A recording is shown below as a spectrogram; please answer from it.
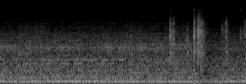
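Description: A steady low hum runs under faint rustling from the wrapping of a small toy surprise capsule being handled, with a few short crinkles near the end.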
